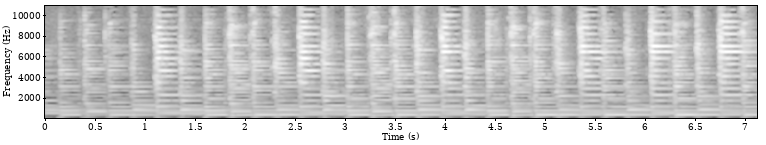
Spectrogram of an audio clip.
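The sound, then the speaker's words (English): A dry electric guitar part is played straight from the instrument with no effects or delay. Rapid, evenly picked notes repeat in a steady pattern with a bright, ringing tone and a clear attack on each note. The guitar plays alone. “Okay, so this would be what is getting sent out from his guitar before it goes to any delay.”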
